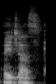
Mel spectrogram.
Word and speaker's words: Ajaz: Ajaz.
